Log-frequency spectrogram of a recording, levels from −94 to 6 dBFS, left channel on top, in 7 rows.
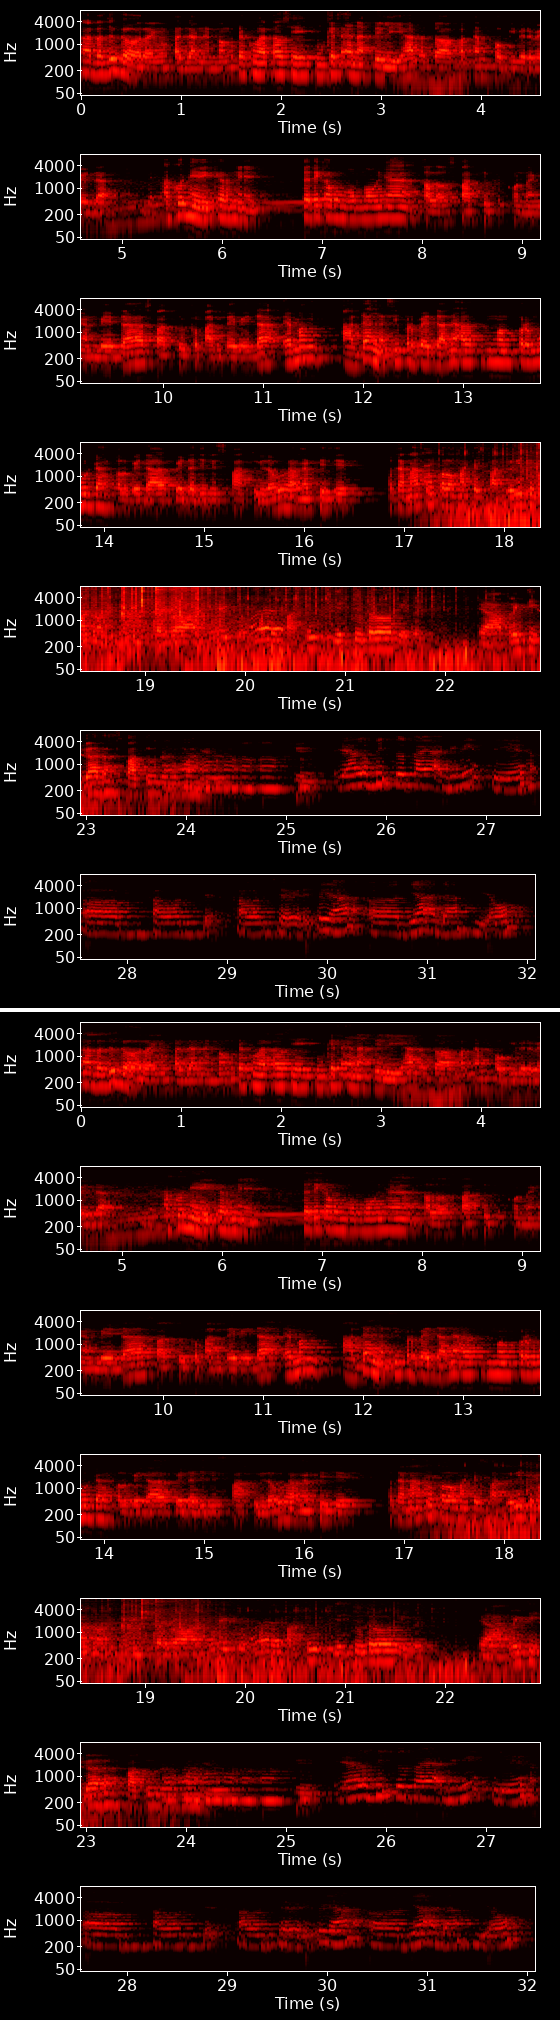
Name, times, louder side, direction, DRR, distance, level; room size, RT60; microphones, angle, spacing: voice 1, 0.0-4.9 5.4-6.4 6.8-16.5 16.8-21.8 22.3-24.4 25.1-25.3, left 3 dB, 90° left, 8 dB, 1.3 m, -55 dB
Car, 3.1-8.6, right 3 dB, 50° right, 0.6 m, -72 dB
voice 2, 5.2-6.1 17.0-17.4 18.2-18.6 19.8-20.2 22.3-22.7 23.7-25.1 25.5-31.9, left 1 dB, 40° left, -2 dB, 2.3 m, -64 dB
Bicycle, 17.2-23.9, left 14 dB, 55° left, 0.3 m, -50 dB
9.7 x 8.7 x 5.4 m, 0.70 s
head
